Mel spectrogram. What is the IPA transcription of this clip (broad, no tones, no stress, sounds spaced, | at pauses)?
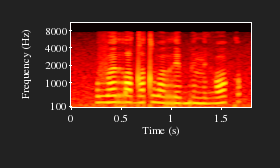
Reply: v ɐ r i dˤ ɐ t v ɔ r e b ɪ n̪ ɪ ɦ ɔ k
